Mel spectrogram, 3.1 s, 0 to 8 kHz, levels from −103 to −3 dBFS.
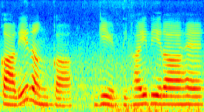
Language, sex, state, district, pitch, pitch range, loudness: Hindi, female, Punjab, Pathankot, 215 Hz, 200-220 Hz, -16 LUFS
